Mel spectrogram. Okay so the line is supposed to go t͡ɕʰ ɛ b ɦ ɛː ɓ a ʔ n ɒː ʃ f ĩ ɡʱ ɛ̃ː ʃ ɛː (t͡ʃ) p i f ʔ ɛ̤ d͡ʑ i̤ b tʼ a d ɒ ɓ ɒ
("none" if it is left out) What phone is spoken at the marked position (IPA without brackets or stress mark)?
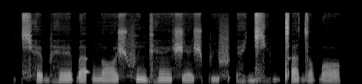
ʃ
